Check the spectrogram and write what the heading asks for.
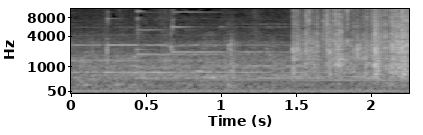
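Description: A few faint, high ringing ticks, then plastic packaging crinkling as it is handled from about a second and a half in.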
